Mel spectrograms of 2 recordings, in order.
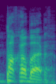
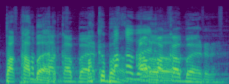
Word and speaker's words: Apa kabar: Apa kabar? Pakaban. Apa kabar?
